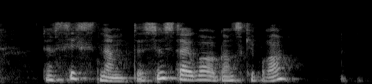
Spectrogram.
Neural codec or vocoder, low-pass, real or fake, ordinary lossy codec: codec, 16 kHz, 16 kbps, FunCodec, trained on Chinese and English, 50 frames a second; 7.2 kHz; fake; AAC, 32 kbps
